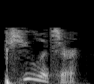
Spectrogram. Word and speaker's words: Pulitzer: Well, I got it right this time, Chris. Pulitzer. Because Chris said the way you pronounce it is like a church pew. P-E-W. Pulitzer.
